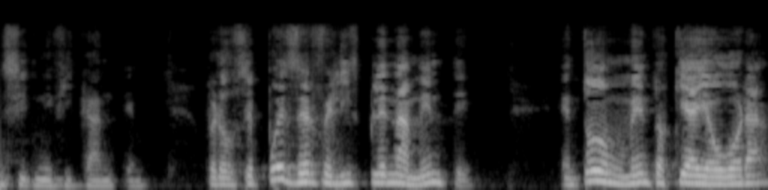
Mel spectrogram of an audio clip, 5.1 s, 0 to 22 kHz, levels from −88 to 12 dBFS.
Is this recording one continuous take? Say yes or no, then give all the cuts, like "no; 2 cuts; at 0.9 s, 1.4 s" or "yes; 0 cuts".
no; 1 cut; at 1.3 s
